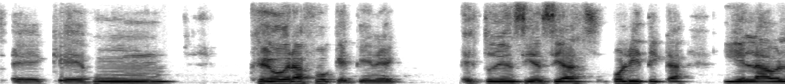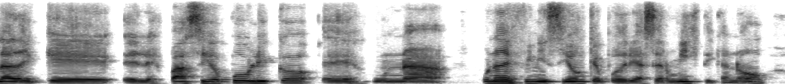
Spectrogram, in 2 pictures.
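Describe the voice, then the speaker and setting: A man hosting a webinar and moderating an online panel. He speaks in a measured way, with frequent fillers and restarts. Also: fairly high pitch. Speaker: webinar host.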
